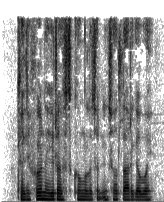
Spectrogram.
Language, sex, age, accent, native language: Uzbek, male, 18-24, Surxondaryo, Uzbek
